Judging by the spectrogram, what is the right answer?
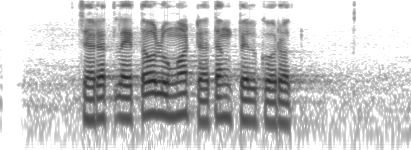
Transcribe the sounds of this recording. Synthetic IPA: ʒ̥ä̤ɾət̪let̪oluŋɔɖ̥ä̤t̪əŋb̥ɛlɡ̥ɔ̤ɾɔt̪̚

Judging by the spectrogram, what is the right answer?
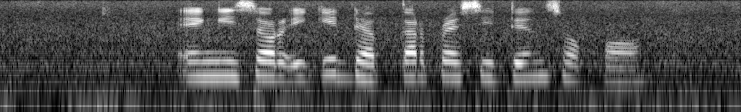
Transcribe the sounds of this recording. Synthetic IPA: ʔɪŋːisʊrikiɖ̪ä̤ft̪ərpɾesid̪̥ɛ̤nsɔkɔ

